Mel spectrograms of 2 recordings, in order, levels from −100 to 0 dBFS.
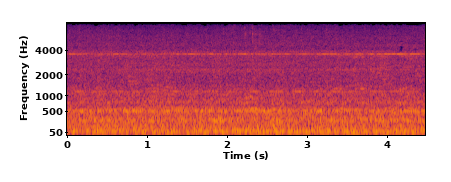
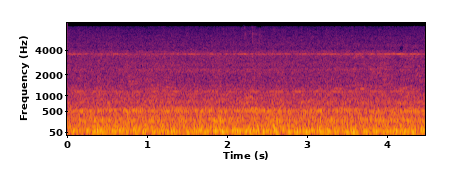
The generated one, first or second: second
